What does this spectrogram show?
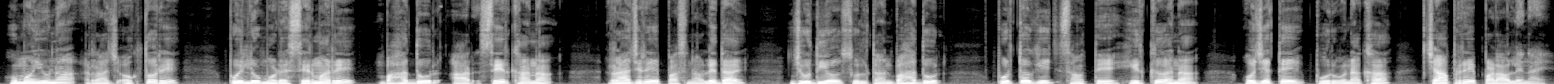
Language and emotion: Santali, neutral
